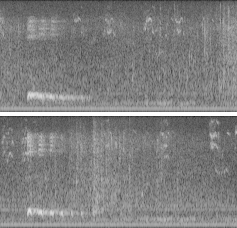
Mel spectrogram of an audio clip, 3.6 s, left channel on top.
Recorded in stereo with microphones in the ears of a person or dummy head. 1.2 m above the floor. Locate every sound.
0.4 s a giggle: 45° right (ahead or behind), 1.2 m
